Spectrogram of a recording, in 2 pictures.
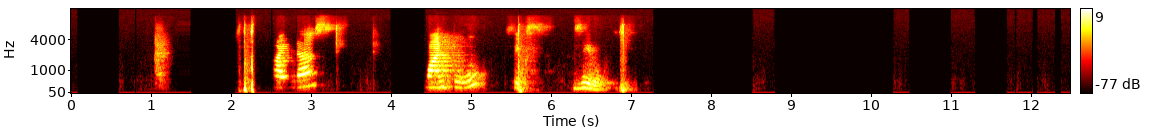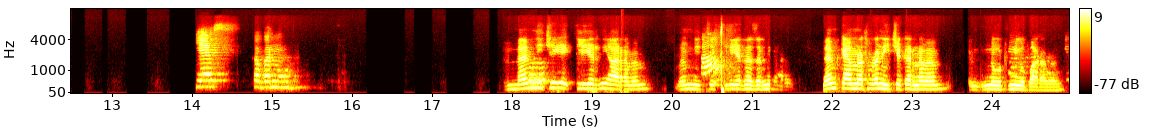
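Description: A young woman speaks calmly and clearly into a close microphone.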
